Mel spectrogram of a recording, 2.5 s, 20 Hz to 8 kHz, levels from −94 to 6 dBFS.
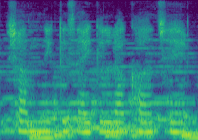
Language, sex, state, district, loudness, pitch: Bengali, female, West Bengal, Cooch Behar, -13 LUFS, 200 Hz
